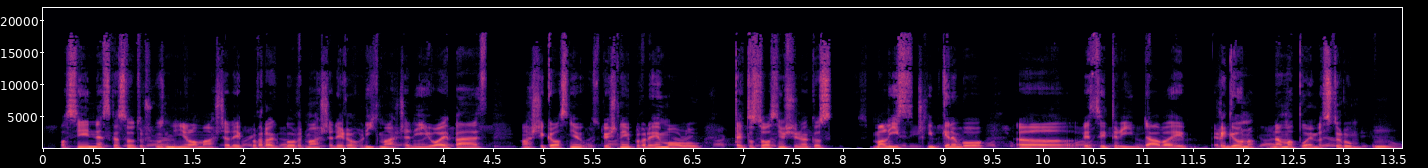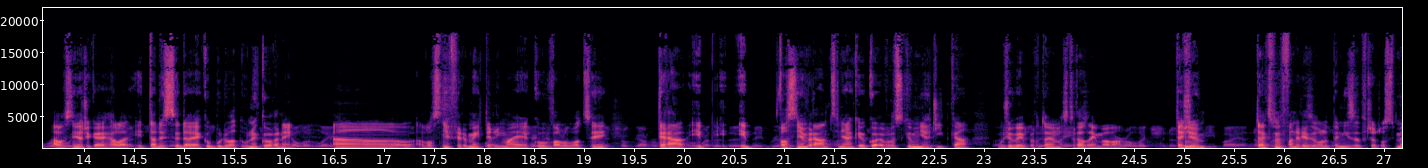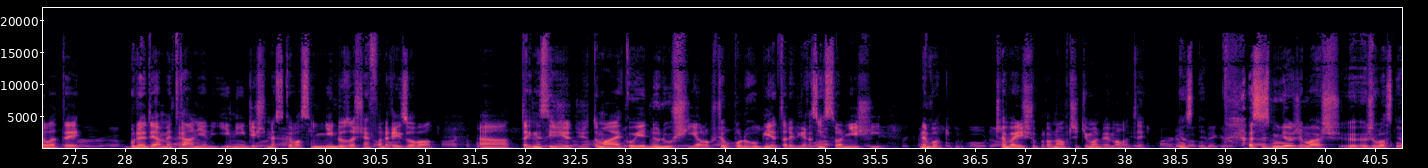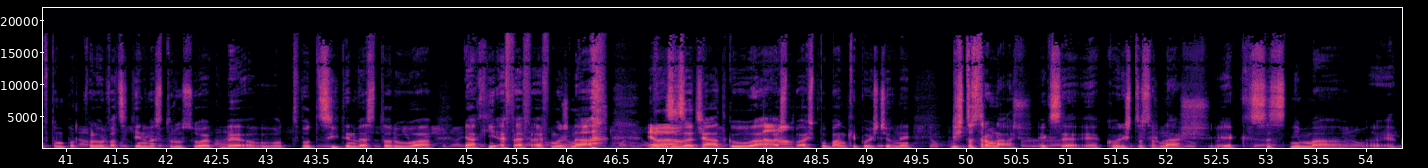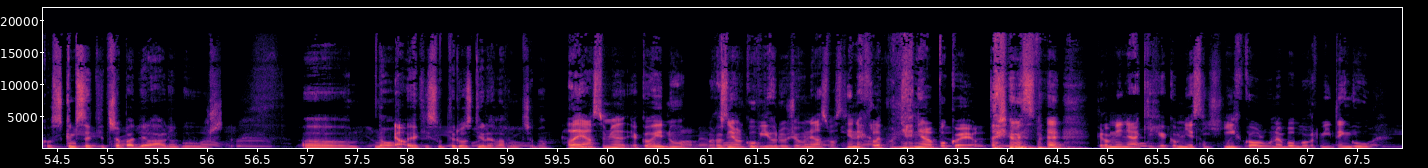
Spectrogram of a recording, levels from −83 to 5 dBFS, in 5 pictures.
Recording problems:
voice in the background; noticeable; throughout; 20 dB below the speech

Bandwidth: 18 kHz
